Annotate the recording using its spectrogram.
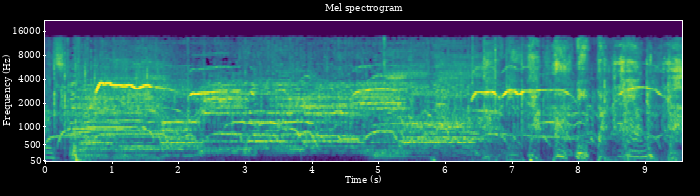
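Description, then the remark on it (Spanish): A large crowd cheers a guest's arrival on a live program, loudly and continuously, a dense roar of overlapping voices with high whoops and yells rising and falling throughout, never pausing for the full ten seconds. “Escuche cómo la vitorean.”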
